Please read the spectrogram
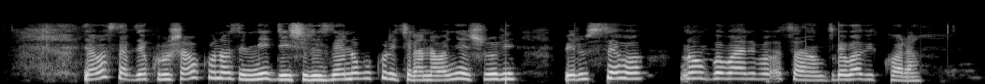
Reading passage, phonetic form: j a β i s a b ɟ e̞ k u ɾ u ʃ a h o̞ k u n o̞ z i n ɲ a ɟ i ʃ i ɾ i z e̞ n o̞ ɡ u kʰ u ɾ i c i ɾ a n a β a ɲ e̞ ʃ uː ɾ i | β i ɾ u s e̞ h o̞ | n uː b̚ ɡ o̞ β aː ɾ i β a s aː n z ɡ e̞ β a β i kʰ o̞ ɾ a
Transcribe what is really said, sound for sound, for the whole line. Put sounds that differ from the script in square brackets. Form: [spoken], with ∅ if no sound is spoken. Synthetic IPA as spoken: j a β [a] s a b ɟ e̞ k u ɾ u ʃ a h o̞ k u n o̞ z i [m] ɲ [i] ɟ i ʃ i ɾ i z e̞ n o̞ ɡ u [k] u ɾ i c i ɾ a n a β a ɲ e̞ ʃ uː ɾ i | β i ɾ u s e̞ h o̞ | n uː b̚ ɡ o̞ β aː ɾ i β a s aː n z ɡ e̞ β a β i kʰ o̞ ɾ a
